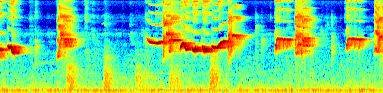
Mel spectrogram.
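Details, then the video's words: Oriental magpie-robin singing in the morning: bright whistled phrases, some slurred downward and some steady, delivered in short bursts separated by brief pauses, with a low steady hum underneath. "KICAU KACER DI PAGI HARI"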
